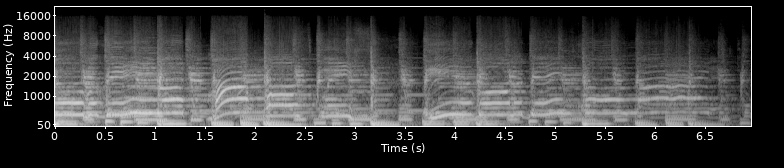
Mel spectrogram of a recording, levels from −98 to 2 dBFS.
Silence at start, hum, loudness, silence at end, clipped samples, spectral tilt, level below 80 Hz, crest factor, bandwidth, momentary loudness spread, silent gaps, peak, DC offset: 0 s; none; -24 LUFS; 0 s; under 0.1%; -7 dB/octave; -34 dBFS; 16 dB; 12 kHz; 12 LU; none; -8 dBFS; under 0.1%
